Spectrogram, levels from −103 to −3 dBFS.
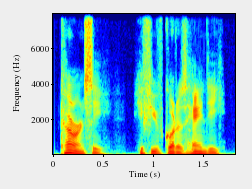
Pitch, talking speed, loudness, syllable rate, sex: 100 Hz, 195 wpm, -19 LUFS, 6.9 syllables/s, male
